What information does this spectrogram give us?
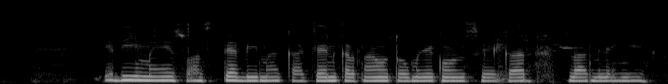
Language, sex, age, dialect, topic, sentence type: Hindi, male, 18-24, Hindustani Malvi Khadi Boli, banking, question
